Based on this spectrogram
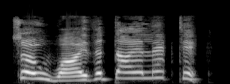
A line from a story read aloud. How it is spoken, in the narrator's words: Sir Logdin roared, heedless of the silence around them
